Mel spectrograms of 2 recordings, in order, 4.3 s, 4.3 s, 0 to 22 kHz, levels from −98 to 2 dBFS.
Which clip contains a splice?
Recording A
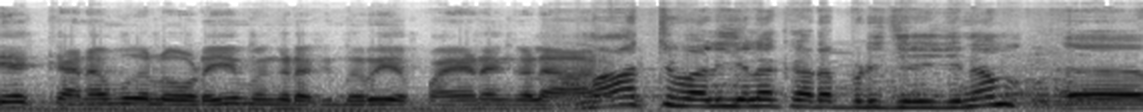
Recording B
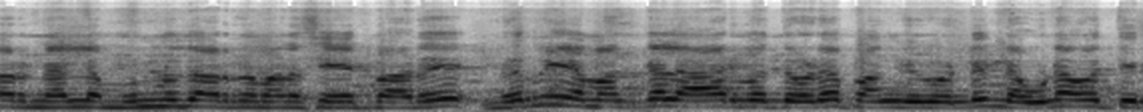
A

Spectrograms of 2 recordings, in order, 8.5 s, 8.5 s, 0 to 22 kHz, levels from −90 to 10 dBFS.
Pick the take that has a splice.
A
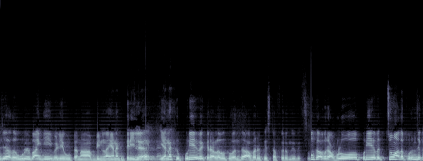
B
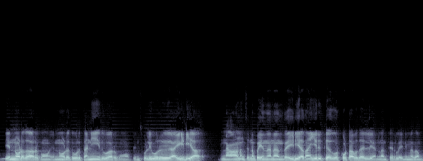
A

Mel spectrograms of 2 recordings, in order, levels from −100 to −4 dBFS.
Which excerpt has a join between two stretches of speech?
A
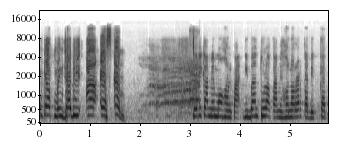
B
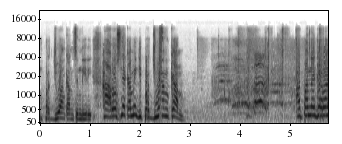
A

